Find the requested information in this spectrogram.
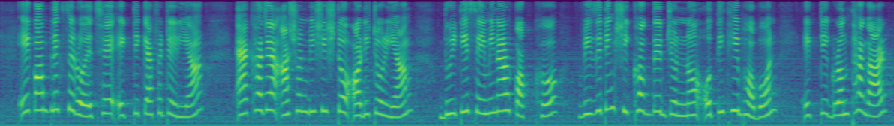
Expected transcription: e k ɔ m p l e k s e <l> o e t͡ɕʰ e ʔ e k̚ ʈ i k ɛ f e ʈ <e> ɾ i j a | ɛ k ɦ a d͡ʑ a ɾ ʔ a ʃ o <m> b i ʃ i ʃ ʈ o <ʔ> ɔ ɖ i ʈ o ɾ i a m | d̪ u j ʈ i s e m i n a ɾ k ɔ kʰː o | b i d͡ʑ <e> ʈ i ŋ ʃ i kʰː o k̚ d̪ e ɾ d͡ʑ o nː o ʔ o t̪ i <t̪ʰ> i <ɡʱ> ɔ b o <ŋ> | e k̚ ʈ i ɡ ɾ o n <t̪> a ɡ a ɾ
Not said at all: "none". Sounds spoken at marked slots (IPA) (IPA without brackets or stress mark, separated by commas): ɾ, e, n, ʔ, i, t̪ʰ, bʱ, n, t̪ʰ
